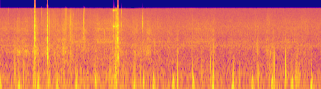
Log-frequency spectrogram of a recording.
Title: Heartbeat again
